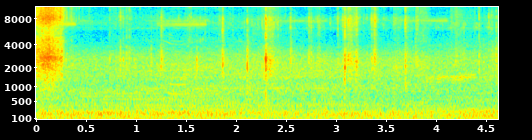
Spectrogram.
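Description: Steady low rumble of city traffic, with a brief rustle at the very start and a few faint clicks.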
